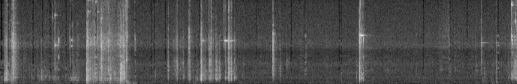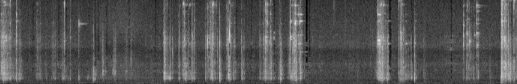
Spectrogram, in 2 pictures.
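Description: Small metal tools rattle and clink in a plastic box.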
